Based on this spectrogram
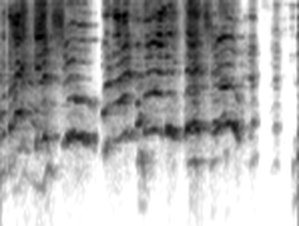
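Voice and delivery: very high squealed threat through laughter; hammed-up yell, cracking up; mock threatening mother. Mother threatening the runaway child, mimicked in a high laughing shout. Retelling mother chasing her, hilarious.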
